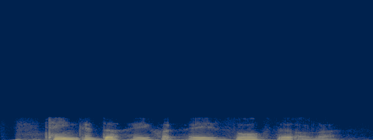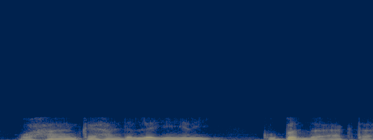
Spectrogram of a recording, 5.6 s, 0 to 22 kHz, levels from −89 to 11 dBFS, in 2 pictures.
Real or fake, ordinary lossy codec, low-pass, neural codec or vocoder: fake; none; 3.6 kHz; codec, 16 kHz in and 24 kHz out, 0.4 kbps, LongCat-Audio-Codec, fine tuned four codebook decoder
